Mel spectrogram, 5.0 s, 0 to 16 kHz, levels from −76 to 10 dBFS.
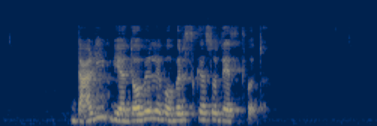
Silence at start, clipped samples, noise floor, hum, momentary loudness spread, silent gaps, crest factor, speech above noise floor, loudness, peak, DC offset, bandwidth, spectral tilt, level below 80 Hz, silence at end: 0.95 s; under 0.1%; -72 dBFS; none; 14 LU; none; 20 dB; 49 dB; -23 LUFS; -6 dBFS; under 0.1%; 7.6 kHz; -5.5 dB/octave; -66 dBFS; 1.55 s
